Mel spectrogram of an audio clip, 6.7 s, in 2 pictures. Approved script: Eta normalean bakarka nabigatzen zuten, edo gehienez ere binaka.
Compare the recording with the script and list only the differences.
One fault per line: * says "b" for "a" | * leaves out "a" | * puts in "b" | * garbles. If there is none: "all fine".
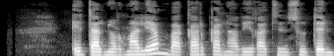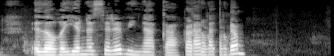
* garbles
